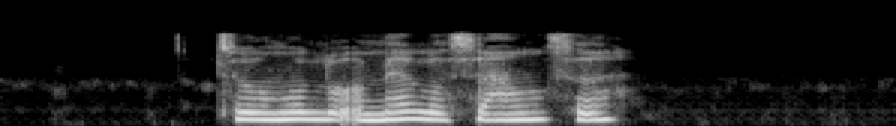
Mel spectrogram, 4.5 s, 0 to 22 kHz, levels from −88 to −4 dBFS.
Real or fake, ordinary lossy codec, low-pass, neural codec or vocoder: fake; MP3, 64 kbps; 7.2 kHz; codec, 16 kHz, 8 kbps, FunCodec, trained on LibriTTS, 25 frames a second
